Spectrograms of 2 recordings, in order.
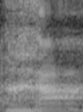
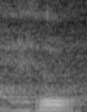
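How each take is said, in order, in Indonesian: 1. Vokalnya 'a' yang tipis dan terbuka. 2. Vokalnya 'o' yang tebal dan membulat. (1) "tidak kha" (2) "tapi kho"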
